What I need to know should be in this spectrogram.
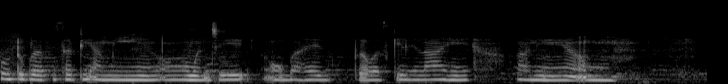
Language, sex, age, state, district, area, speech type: Marathi, female, 18-30, Maharashtra, Beed, rural, spontaneous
